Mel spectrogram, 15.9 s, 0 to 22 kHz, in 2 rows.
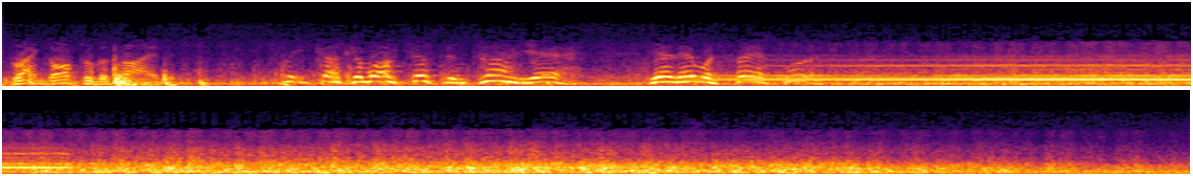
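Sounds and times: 
speech: 0:00.0 - 0:05.7
steam train engine and cars rumbling past: 0:00.0 - 0:15.8
steam train whistle sounding a chord: 0:04.6 - 0:08.6.

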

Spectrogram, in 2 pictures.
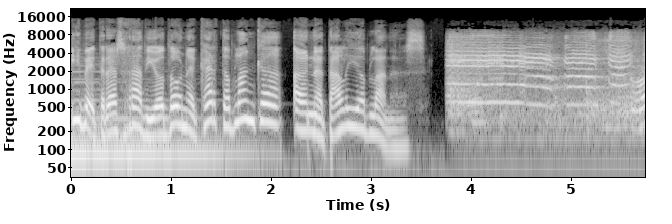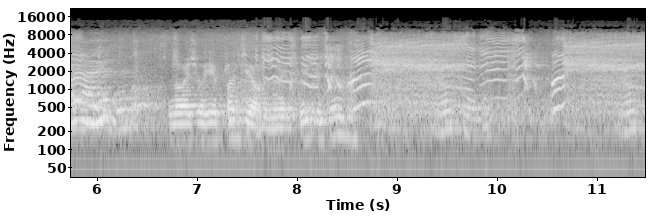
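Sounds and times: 
speech: 0:00.1 - 0:03.6, 0:05.7 - 0:10.0
newborn baby crying loudly: 0:03.7 - 0:06.4, 0:07.4 - 0:11.4.

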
